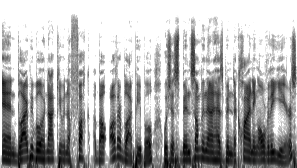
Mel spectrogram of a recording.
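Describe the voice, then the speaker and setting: In a very clean recording with a silent background, a man speaks at a fairly high pitch and moderate pace in an unremarkable speaking voice with ordinary pitch variation. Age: 30s. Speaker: podcast co-host. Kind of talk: casual chat.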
